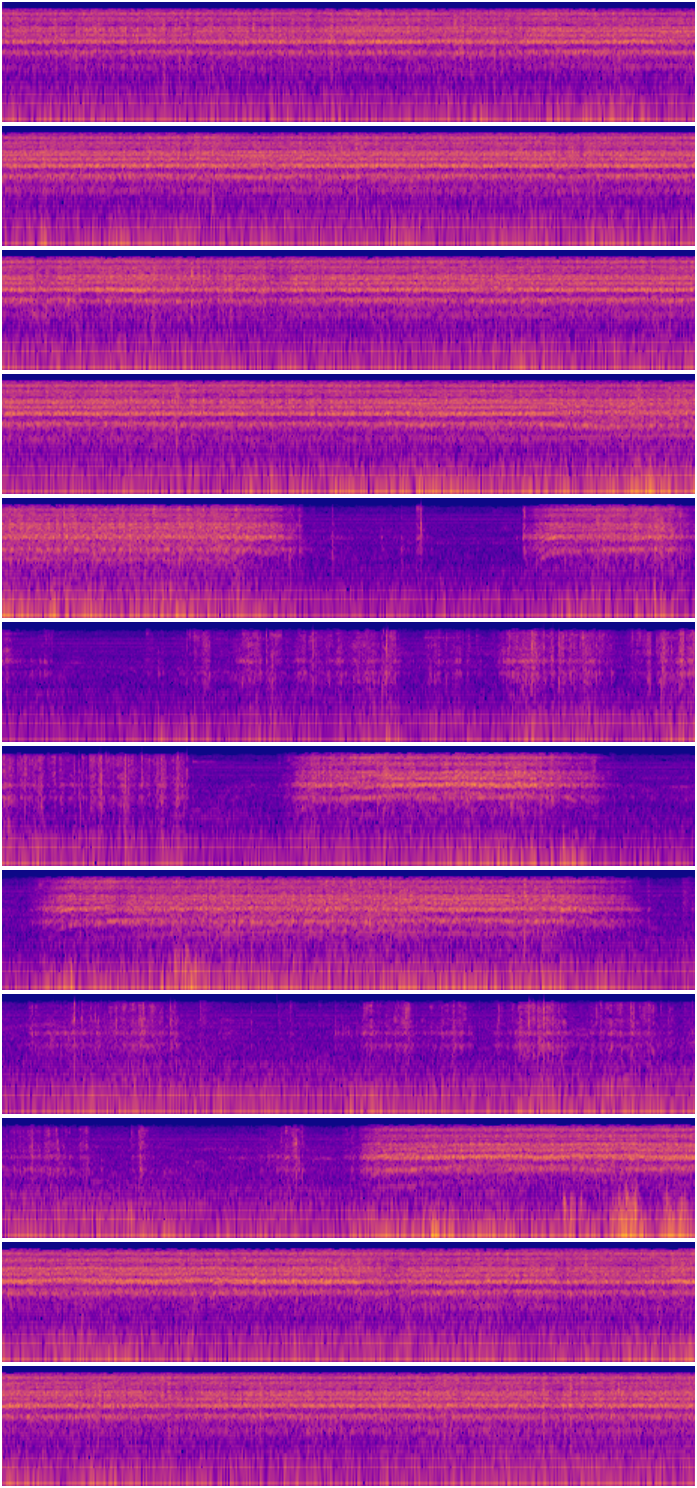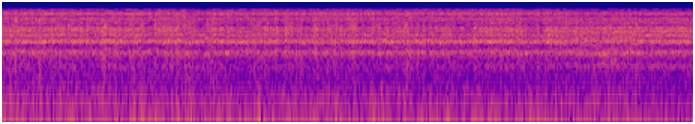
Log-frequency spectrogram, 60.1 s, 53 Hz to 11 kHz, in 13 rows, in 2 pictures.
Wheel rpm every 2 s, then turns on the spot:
160, 160, 160, 160, 160, 160, 160, 160, 160, 160, 30, 50, 10, 20, 30, 110, 80, 160, 30, 10, 20, 10, 130, 160, 160, 160, 160, 160, 160, 160.
20-22 24-28 36-42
